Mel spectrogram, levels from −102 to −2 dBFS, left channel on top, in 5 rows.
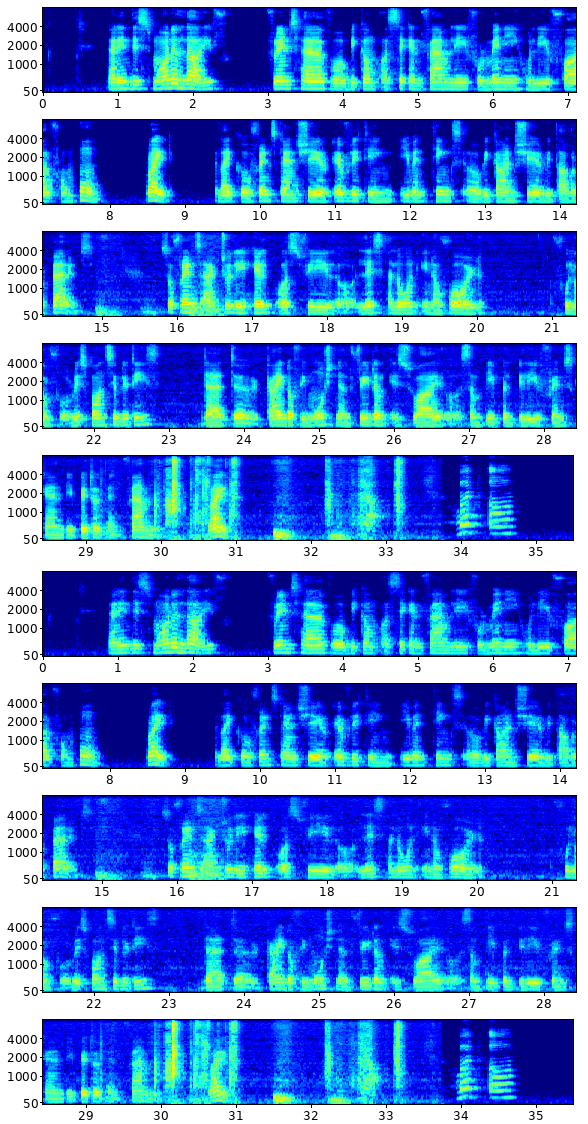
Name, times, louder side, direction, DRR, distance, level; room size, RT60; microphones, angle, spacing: voice 1, 0.8-2.3 3.0-7.8 8.5-8.8 9.4-14.8 15.8-20.1 21.1-22.8 23.4-30.0 30.6-31.0, left 4 dB, 55° left, 0.7 m, -44 dB
sound 1, 14.3-33.7, right 2 dB, 50° right, 1.4 m, -51 dB
voice 2, 32.3-33.0 33.5-34.7, left 1 dB, 10° left, 1.0 m, -51 dB
3.4 x 2.6 x 3.5 m
head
